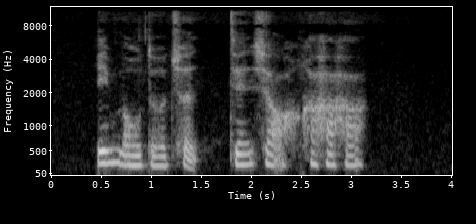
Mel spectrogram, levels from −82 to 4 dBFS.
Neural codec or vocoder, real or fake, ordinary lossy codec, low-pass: vocoder, 44.1 kHz, 128 mel bands every 256 samples, BigVGAN v2; fake; AAC, 64 kbps; 10.8 kHz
